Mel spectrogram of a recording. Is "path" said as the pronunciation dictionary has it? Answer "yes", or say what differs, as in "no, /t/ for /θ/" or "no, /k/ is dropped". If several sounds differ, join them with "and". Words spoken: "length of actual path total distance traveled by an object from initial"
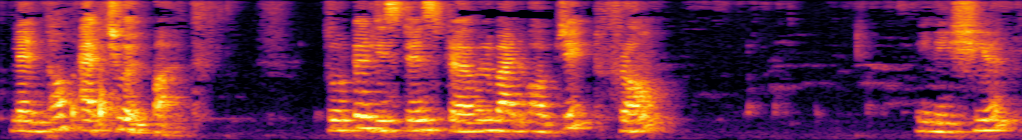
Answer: no, /t/ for /θ/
